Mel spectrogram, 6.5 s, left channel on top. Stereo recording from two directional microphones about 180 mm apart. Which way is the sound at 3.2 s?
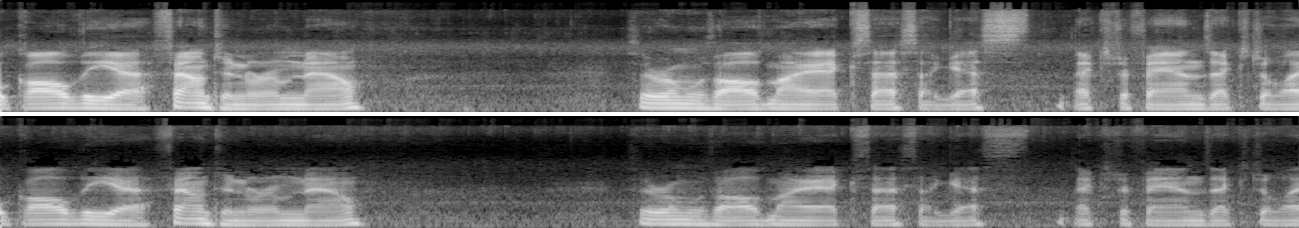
25° left (ahead or behind).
